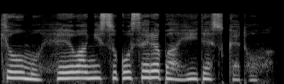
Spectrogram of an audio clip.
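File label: HELLO, Japanese; GF Alarm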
